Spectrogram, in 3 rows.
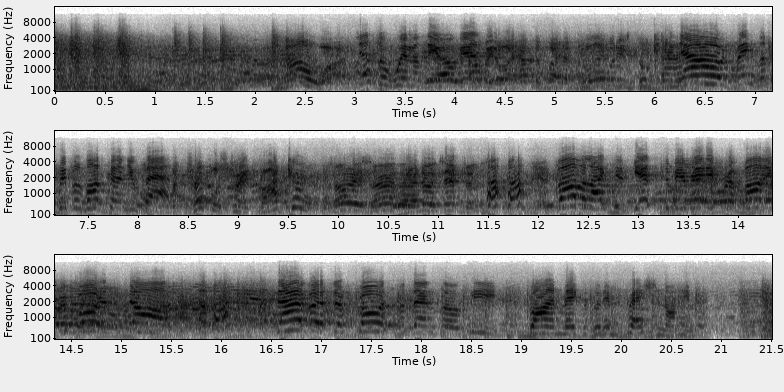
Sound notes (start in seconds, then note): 11.5 Raina laughing; 15.5 crowd cheering and applauding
